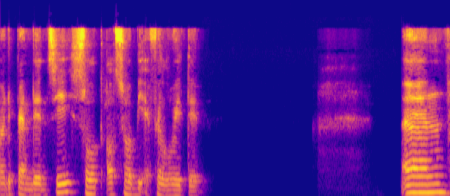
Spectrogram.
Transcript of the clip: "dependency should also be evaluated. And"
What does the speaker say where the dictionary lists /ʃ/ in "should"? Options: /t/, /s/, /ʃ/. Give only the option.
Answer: /s/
